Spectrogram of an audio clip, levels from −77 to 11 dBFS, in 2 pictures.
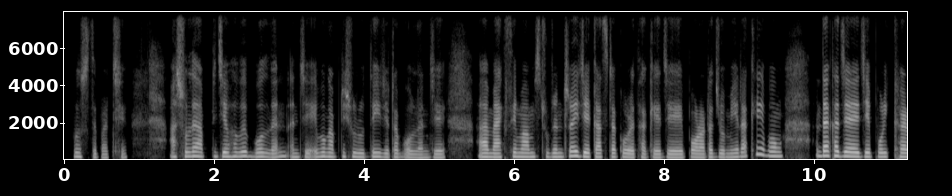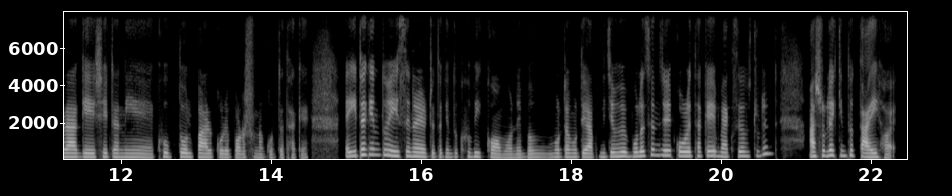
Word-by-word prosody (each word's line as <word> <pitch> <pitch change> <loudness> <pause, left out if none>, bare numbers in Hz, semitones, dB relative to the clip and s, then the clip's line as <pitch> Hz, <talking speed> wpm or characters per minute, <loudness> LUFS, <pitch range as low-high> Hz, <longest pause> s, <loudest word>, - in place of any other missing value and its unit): বুঝতে 200 -3 -4
পারছি। 165 0 -8 0.7
আসলে 225 +1 +1
আপনি 220 +1 -19
যেভাবে 220 +2 +2 0.2
বললেন 200 -1 0 0.2
আ - - -1
যে, - - -3
এবং 220 +2 0
আপনি 210 +1 -8
শুরুতেই 205 +1 -1
যেটা 185 0 -2
বললেন। 165 -1 -2
যে, 175 - 0 0.6
আ - - +3 0.2
ম্যাক্সিমাম 200 +2 +2
স্টুডেন্টরাই 200 +4 +1
যে, 210 - +7
কাজটা 195 +1 +1
করে 185 -2 +3
থাকে। 175 -1 -2
যে, 175 - +2 0.2
পড়াটা 180 0 +2
জমিয়ে 185 +2 -1
রাখে - - -3
এবং 240 -3 +2 0.6
দেখা 255 0 +8
যায় 220 -1 +7
যে, 210 - +4
পরীক্ষার 205 -1 +2
আগে 195 0 +1
সেটা 195 -1 -1
নিয়ে 190 0 -2 0.3
খুব 205 -1 -1
তোলপাড় 195 -2 +2
করে 175 -1 -1
পড়াশোনা 175 -1 -4
করতে 165 - -8
থাকে। 160 0 -9 0.6
এইটা 250 +6 +4
কিন্তু 300 -1 -1
এই 250 - +4
সিনারিওটা 215 -4 +2
তো - - -2
কিন্তু 190 0 -6
খুবই 215 0 -2
কমন 165 -3 0
এবং 180 0 -3 0.3
মোটামুটি 195 0 -2
আপনি 200 +2 -11
যেভাবে 220 +1 +3
বলেছেন 245 +6 +1
যে, 275 - +3 0.2
করে 230 0 +5
থাকে 235 +2 0 0.2
ম্যাক্সিমাম 235 +3 -1
স্টুডেন্ট। 350 +10 -6 0.5
আসলে 260 +3 +3
কিন্তু 265 +1 -2 0.2
তাই 195 0 +6
হয়। 165 - -3
200 Hz, 165 wpm, -23 LUFS, 185-225 Hz, 0.7 s, দেখা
